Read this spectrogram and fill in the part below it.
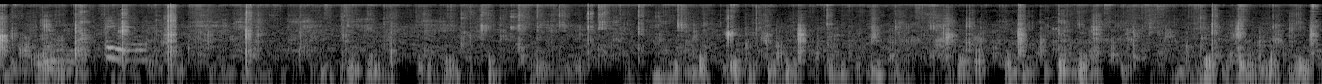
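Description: Footsteps crunch and rustle on a grassy path.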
